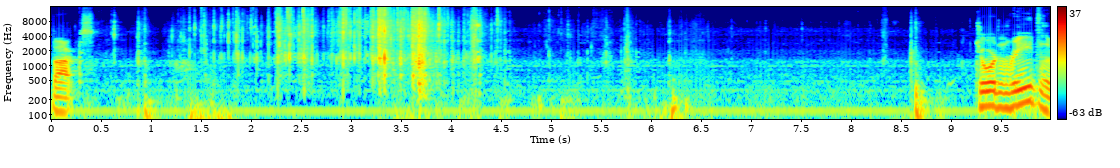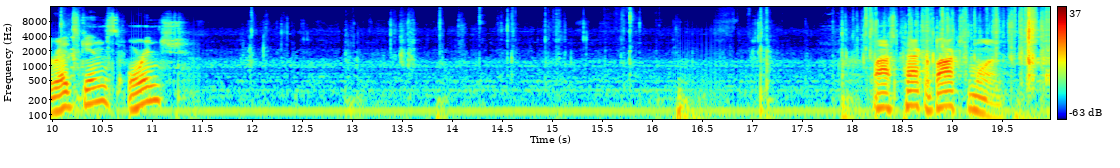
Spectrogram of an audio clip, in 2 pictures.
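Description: Plastic wrappers crinkle and rustle close by.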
